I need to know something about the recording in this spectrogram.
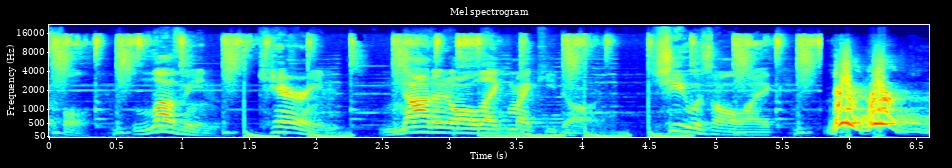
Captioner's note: dog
